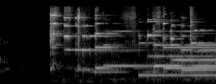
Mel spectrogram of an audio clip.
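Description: Chimes ring out after a short silence, a burst of bright metallic strikes followed by overlapping sustained tones that layer and ring on, clear and close.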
